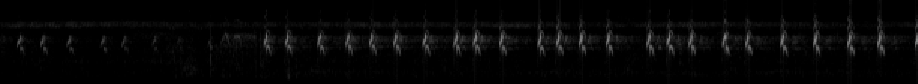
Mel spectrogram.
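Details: A few soft, spaced chirps, a brief pause, then a Blue-tailed bee-eater's louder, steady run of sharp repeated notes, about four per second, with a faint continuous hum in the background.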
